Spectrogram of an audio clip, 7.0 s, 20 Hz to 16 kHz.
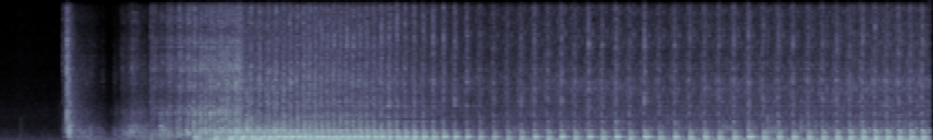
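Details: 1962 Land Rover Series 2A 2.25L diesel, just after injection pump timing set: cranks, catches and runs with an uneven pulsing beat about three per second, because rocker adjusters were left completely loose from exhaust-peak checking, giving excessive valve clearance.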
